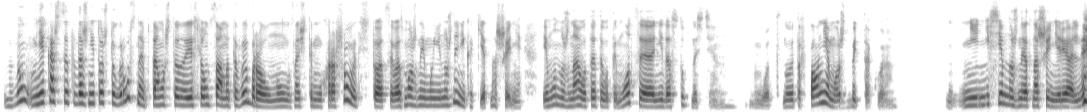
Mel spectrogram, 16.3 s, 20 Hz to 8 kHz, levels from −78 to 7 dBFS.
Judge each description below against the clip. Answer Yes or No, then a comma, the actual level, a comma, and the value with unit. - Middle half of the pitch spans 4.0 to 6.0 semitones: Yes, average, 5.3 semitones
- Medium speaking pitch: No, high, 200 Hz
